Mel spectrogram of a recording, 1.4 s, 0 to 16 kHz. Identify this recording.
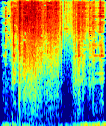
Broken glass shuffled and gathered on a felt mat. Close miked with Rode NT-5s in X-Y configuration. Trimmed, DC removed, and normalized to -6 dB.
broken, glass, noisy, shuffle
